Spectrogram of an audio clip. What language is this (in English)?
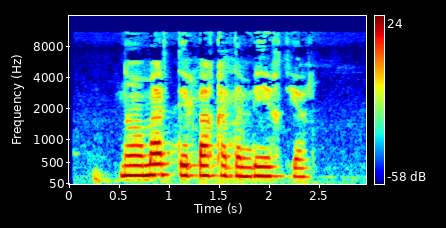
Uzbek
